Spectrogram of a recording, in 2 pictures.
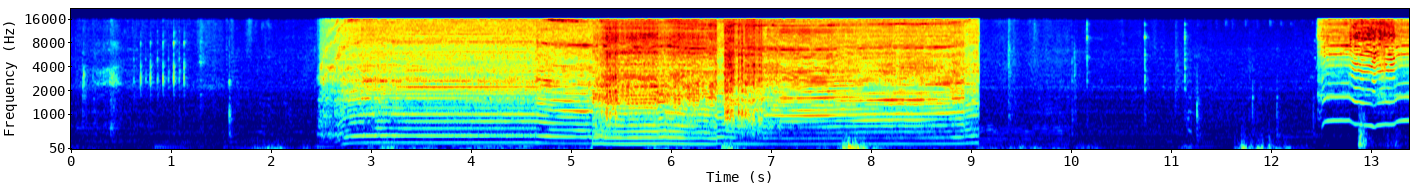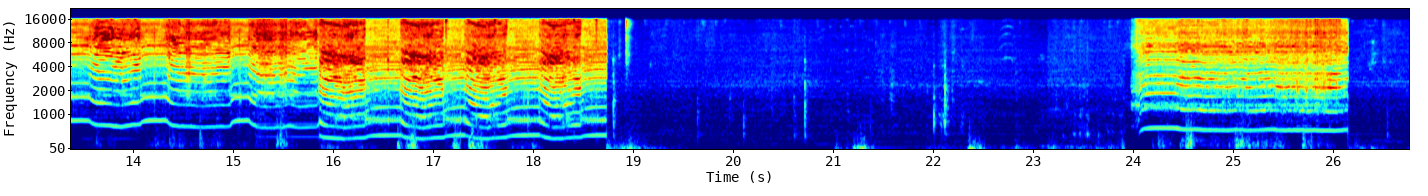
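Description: Electric motor of a homemade drum sander running in three bouts, each starting and stopping abruptly with a steady whine. The pitch drops and wavers as a board is pressed against the spinning sanding drum.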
